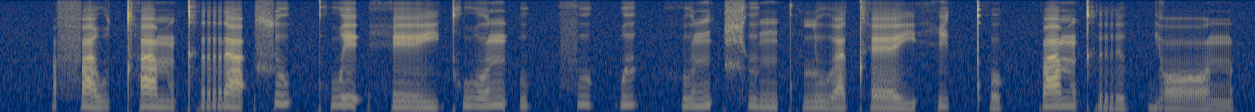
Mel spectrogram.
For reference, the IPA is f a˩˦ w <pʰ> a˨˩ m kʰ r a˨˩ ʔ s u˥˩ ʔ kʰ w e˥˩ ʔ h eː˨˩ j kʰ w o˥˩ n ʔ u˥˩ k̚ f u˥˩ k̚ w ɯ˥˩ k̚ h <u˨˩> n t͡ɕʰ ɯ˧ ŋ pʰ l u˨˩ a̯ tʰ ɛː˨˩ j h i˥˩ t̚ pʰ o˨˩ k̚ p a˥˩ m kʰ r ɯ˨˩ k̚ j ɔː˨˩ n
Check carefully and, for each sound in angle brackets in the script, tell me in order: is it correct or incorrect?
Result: incorrect: tʰ, incorrect: u˦˥

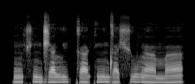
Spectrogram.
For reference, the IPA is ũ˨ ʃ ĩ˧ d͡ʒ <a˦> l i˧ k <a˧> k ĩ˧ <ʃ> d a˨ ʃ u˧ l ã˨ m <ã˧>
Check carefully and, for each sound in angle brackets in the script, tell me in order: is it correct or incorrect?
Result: correct, incorrect: a˨, incorrect: none, incorrect: ã˨˦

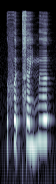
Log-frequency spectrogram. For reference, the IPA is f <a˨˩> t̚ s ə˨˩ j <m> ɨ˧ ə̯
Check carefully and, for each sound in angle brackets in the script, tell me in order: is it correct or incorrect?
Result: incorrect: ə˨˩, correct

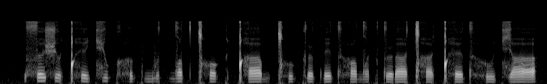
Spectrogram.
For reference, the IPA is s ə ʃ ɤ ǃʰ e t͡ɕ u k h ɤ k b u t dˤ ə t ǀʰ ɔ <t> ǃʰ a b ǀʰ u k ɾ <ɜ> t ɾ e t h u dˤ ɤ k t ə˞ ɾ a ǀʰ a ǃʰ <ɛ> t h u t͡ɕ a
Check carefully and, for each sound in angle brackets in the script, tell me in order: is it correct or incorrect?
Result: incorrect: k, incorrect: ə˞, correct

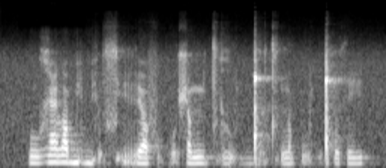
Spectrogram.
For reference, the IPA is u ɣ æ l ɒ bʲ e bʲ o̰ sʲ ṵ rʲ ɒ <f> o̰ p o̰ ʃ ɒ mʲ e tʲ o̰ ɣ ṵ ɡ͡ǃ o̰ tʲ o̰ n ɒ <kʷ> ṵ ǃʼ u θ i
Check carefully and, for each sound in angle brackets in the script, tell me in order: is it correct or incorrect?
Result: correct, incorrect: p

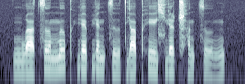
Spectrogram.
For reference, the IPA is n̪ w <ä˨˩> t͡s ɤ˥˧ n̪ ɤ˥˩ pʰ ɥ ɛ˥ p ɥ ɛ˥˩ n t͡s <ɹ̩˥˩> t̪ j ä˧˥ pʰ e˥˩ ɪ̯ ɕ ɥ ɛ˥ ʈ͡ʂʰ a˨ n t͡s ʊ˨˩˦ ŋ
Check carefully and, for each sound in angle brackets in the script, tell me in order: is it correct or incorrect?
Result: correct, incorrect: ɹ̩˨˩

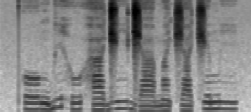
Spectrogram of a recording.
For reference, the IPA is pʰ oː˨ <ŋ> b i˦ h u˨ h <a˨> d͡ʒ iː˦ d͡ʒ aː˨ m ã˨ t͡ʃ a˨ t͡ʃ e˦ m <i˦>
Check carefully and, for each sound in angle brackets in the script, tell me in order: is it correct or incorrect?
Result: correct, correct, correct

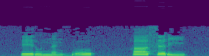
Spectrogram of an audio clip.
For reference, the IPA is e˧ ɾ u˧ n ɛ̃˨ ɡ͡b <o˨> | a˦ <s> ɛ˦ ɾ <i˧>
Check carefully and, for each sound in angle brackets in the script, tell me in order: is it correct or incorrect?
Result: incorrect: o˨˦, correct, correct

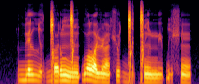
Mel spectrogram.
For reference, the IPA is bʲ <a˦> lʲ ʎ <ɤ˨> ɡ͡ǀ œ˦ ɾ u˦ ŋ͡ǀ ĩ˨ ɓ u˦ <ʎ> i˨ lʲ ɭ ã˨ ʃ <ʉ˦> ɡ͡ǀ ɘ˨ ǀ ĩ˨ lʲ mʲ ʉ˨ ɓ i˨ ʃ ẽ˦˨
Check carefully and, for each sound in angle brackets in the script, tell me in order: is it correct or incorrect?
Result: correct, correct, incorrect: lˠ, correct

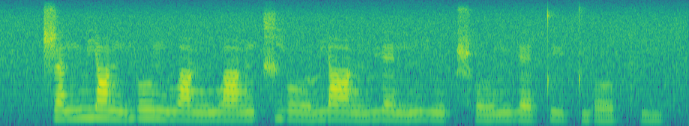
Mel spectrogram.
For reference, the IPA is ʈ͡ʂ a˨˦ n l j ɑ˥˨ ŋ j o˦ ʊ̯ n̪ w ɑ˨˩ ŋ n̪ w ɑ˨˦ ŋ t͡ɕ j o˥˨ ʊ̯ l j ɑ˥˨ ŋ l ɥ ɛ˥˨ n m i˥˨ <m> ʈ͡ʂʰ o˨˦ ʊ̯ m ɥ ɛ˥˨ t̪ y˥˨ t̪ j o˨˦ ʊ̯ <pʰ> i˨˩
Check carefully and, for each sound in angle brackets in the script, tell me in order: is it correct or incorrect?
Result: incorrect: ŋ, correct

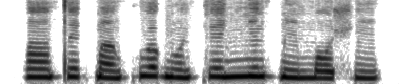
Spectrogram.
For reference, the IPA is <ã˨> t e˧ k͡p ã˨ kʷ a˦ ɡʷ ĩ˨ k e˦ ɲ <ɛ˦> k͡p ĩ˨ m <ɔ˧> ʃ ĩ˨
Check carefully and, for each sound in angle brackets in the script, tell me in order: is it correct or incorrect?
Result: incorrect: ã˧, incorrect: ɛ̃˦, incorrect: ɔ˨

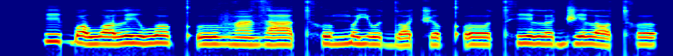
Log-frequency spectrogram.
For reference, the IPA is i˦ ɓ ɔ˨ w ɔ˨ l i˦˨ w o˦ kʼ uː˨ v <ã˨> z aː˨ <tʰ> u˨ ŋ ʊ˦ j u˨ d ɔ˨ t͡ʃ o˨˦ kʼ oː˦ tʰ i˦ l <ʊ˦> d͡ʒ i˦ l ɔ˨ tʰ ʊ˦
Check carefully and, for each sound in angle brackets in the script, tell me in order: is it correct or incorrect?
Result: correct, correct, correct

